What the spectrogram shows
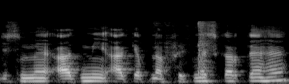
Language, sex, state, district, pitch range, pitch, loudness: Hindi, male, Bihar, Bhagalpur, 140-155 Hz, 150 Hz, -22 LUFS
